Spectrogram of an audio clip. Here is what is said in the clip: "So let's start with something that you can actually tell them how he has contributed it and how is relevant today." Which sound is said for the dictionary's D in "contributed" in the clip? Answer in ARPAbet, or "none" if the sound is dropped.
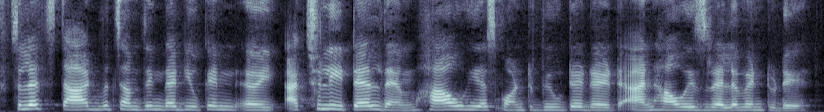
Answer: D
